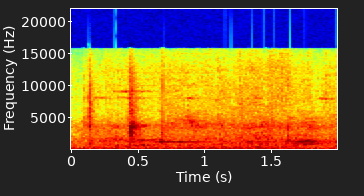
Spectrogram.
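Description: Loud, steady low rumble under an even hiss: outdoor city background noise with no speech.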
